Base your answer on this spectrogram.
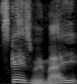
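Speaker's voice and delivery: put-on Essex accent. Retelling getting out of a taxi and calling to Phil across the car park; Essex accent. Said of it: "in a classic Essex accent".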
